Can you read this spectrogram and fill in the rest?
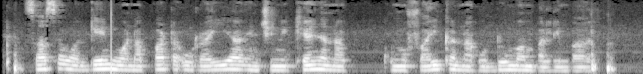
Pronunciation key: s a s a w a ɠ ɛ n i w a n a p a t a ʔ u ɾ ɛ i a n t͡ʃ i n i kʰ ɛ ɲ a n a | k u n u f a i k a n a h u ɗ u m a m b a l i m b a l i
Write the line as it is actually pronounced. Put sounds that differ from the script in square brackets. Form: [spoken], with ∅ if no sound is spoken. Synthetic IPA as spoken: s a s a w a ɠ ɛ n i w a n a p a t a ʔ u ɾ [a] i a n t͡ʃ i n i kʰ ɛ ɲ a n a | k u n u f a i k a n a h u ɗ u m a m b a l i m b a l i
